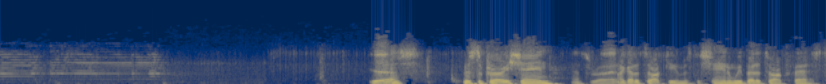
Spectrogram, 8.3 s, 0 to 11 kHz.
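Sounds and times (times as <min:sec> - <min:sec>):
apartment door buzzer: 0:00.0 - 0:02.2
speech: 0:03.7 - 0:08.2.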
